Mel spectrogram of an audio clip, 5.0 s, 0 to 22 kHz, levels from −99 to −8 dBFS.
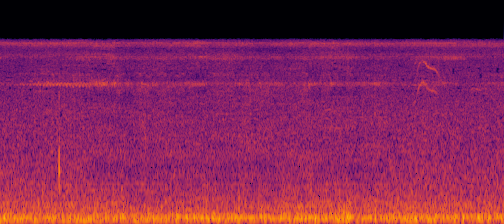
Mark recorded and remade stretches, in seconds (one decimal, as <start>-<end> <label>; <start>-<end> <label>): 0.0-0.9 recorded; 0.9-3.9 remade; 3.9-5.0 recorded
